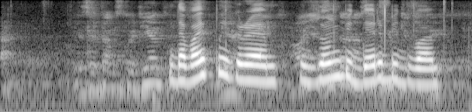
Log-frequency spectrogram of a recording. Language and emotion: Russian, neutral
